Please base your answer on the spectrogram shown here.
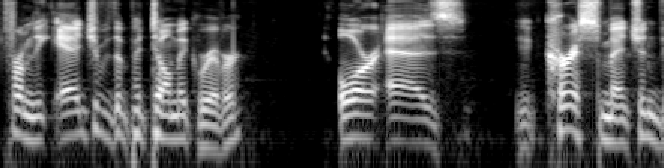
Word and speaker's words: Potomac: It's literally It's spelled spelled just like it sounds. Potomac.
